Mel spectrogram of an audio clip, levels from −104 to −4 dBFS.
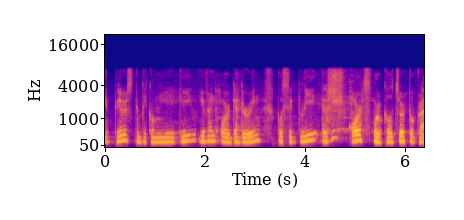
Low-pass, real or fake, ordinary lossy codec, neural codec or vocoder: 7.2 kHz; fake; none; codec, 24 kHz, 0.9 kbps, WavTokenizer, medium music audio release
